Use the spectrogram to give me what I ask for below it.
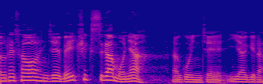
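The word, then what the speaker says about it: matrix: 그래서 이 발음은 틀리면 안 돼요. 왜냐하면 맨날 나오니까. 그래서 매트릭스입니다. 자, 그래서 이제 매트릭스가 뭐냐라고 이제 이야기를 할 건데요.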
